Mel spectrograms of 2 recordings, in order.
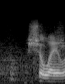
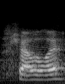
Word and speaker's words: shillelagh: Yes, someone could dispel I said that because I'm not Shillelagh. trying to pronounce it. shillelagh. Shillelagh. Shalloway.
